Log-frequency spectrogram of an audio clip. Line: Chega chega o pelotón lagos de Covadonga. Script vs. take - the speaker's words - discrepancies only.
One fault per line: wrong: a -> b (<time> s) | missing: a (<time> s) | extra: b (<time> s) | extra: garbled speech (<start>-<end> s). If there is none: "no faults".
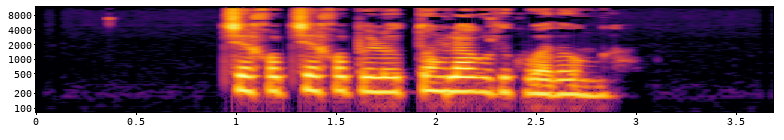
no faults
